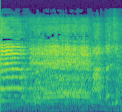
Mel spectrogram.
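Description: A woman wailing loudly in grief, a high cry held for about half a second and then a broken, sobbing wail, with other women's crying voices mixed in.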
